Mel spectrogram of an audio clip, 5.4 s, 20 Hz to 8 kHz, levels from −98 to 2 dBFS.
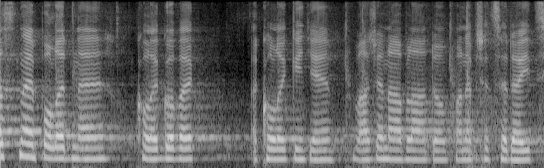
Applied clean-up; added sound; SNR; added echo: neural separator model SepFormer DNS4.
